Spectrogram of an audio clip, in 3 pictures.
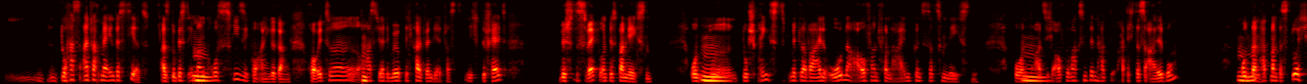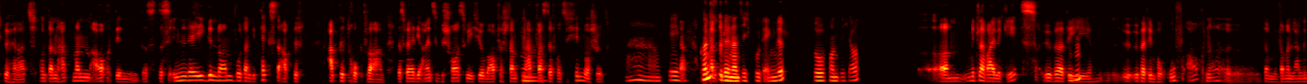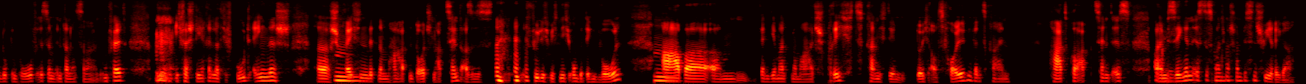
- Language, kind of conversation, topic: German, podcast, Welches Album würdest du auf eine einsame Insel mitnehmen?
- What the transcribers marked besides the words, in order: snort; other noise; throat clearing; chuckle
